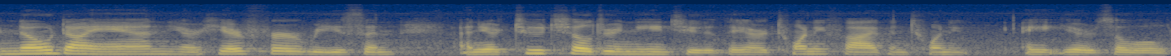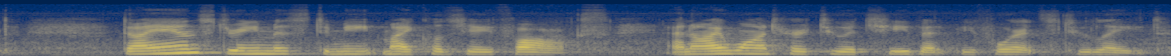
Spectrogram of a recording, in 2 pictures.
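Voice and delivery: normal talking voice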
